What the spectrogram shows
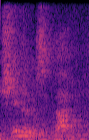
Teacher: Aqui, generosidade, a sílaba forte é a penúltima. Então eu sei que generosidade é uma palavra proxípera, porque a sílaba forte está na penúltima sílaba.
